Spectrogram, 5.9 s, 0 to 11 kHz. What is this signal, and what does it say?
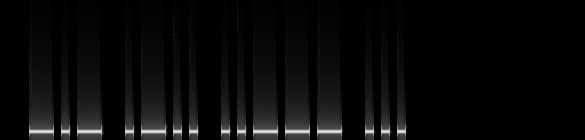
Morse code, heard as a keyed tone, about 15 wpm, 700 Hz. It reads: KL2S
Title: USA Call Signs - 4 Characters - Repeated 2x - 15wpm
